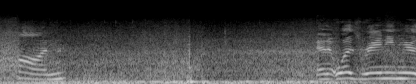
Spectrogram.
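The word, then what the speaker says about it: Cannes: only 20 minutes we're heading to can's pronounced con and it was raining here this morning and the weatherman says severe thunderstorms and flooding and cons so we'll see as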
